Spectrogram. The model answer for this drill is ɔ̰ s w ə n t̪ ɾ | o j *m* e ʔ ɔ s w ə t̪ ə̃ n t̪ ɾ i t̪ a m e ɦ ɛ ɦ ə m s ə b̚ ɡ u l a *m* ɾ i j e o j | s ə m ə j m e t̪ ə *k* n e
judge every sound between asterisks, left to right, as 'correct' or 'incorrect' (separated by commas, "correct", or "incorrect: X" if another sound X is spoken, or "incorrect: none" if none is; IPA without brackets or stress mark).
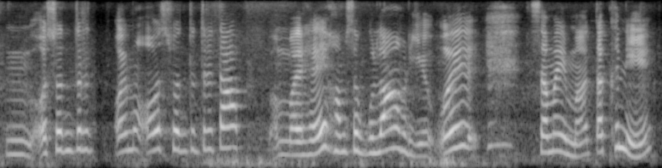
correct, correct, incorrect: kʰ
